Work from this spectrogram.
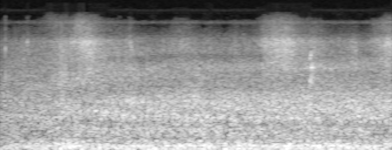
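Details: Three Daikin Cora AC outdoor units wall-mounted on brick, all running full blast, heard from outside: even low fan whoosh with a soft steady hum, no rattles, vibration or throbbing; normal running.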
